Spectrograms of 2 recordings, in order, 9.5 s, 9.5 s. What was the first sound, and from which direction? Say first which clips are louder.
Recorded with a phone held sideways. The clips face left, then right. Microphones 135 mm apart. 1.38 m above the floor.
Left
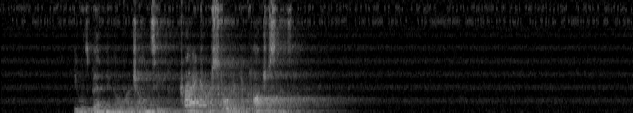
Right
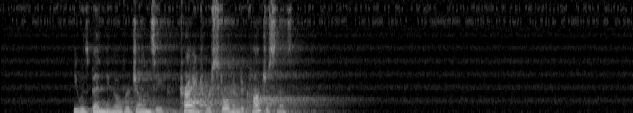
A woman speaking: right 10 dB; 70° right (ahead or behind).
